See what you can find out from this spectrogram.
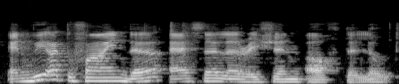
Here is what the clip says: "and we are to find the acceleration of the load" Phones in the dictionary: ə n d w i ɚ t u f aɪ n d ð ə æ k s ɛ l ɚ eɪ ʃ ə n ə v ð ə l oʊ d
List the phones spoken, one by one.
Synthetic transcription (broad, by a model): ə n w i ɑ t u f aɪ n d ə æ s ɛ l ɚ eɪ ʃ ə n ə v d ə l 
